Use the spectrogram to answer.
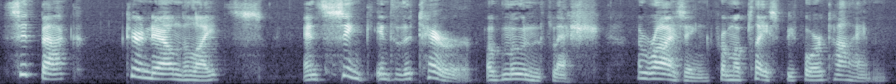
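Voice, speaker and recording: A woman's voice: low-pitched, lively intonation, slow. A woman hosting and narrating scripted horror fiction in a theatrical, sinister storytelling manner.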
